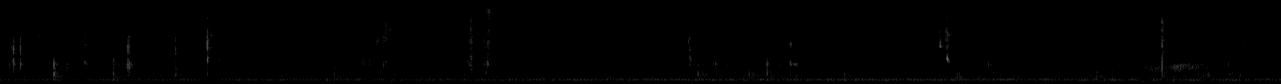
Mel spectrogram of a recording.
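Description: Faint chewing of smoked chicken, with scattered short wet mouth clicks as fingers are licked, over a steady low hum.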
